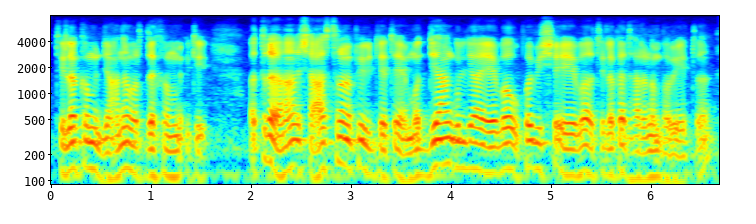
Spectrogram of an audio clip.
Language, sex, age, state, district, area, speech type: Sanskrit, male, 45-60, Karnataka, Uttara Kannada, urban, spontaneous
